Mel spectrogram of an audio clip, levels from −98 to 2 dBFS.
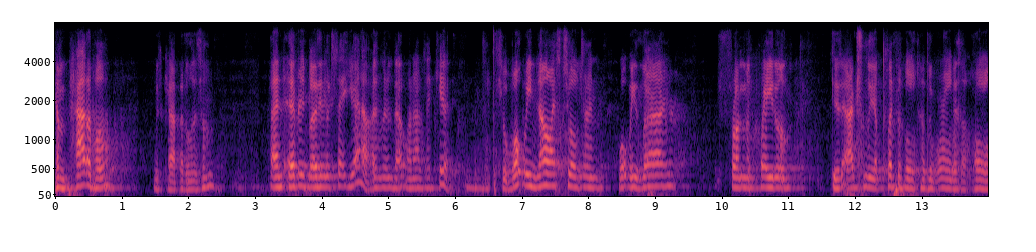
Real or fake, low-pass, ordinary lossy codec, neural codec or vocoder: fake; 7.2 kHz; Opus, 16 kbps; codec, 24 kHz, 1.5 kbps, HILCodec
